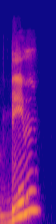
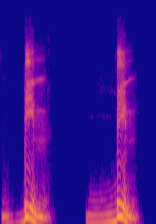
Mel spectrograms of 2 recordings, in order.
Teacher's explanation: nótese que mis labios no se juntan como para la m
